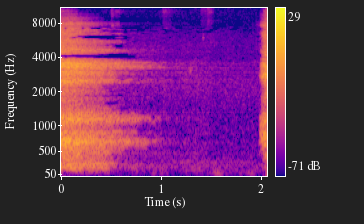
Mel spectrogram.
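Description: A man's chanted recitation through a microphone ends on a held note that fades away over about a second, followed by near silence.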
